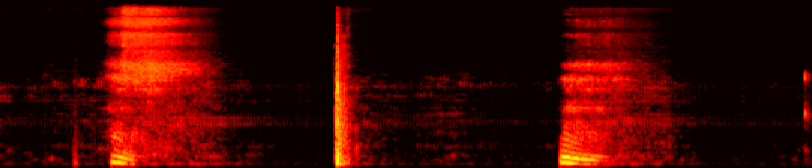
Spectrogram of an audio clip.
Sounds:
Sigh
